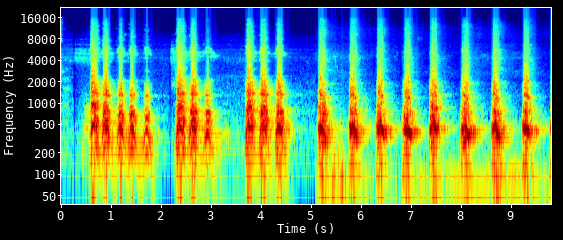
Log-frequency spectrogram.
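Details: Barking dog from a fifteen-breed collection played to stimulate pet dogs: clusters of three to four fast barks separated by short gaps, followed by evenly spaced single barks roughly twice a second.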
